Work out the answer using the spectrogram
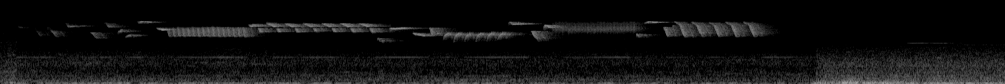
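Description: A songbird singing a fast, varied song of high phrases and rapid trills. It cuts off suddenly about eight seconds in, leaving a low rumble.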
